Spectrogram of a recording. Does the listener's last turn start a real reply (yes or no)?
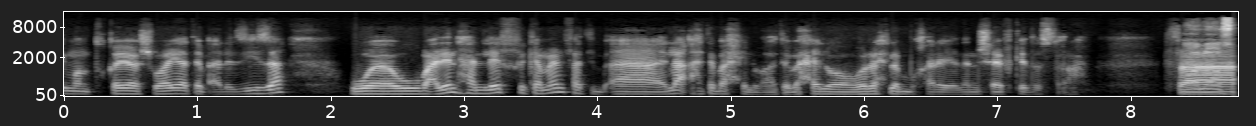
yes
